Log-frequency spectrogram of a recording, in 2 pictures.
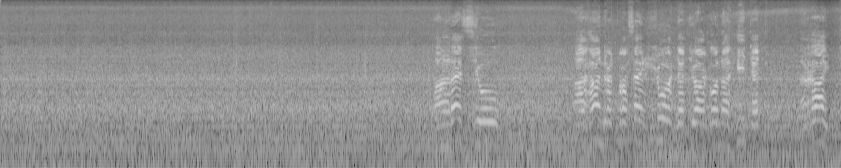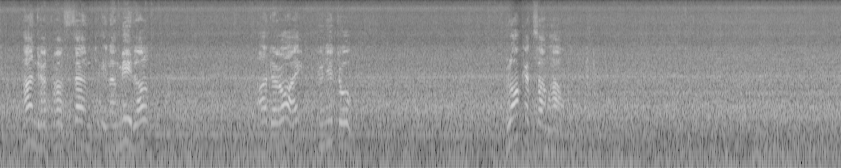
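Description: Tyres roll steadily over a paved road.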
